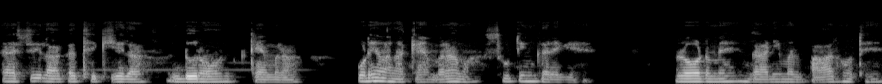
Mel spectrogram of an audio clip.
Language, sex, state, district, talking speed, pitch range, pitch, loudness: Chhattisgarhi, male, Chhattisgarh, Raigarh, 130 wpm, 120-135 Hz, 130 Hz, -22 LUFS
